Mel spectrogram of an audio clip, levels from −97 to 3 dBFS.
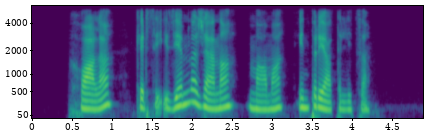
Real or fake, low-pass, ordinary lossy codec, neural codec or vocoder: fake; 5.4 kHz; none; codec, 16 kHz, 16 kbps, FreqCodec, larger model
